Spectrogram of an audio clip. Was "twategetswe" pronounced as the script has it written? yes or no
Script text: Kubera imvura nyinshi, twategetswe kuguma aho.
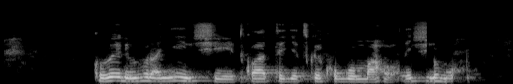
yes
